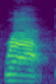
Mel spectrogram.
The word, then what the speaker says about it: wrap: sound like it so let's look at wrap like a turkey WP M that sounds delicious it's sounds like RP but it has a silent W in front of it number two we have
